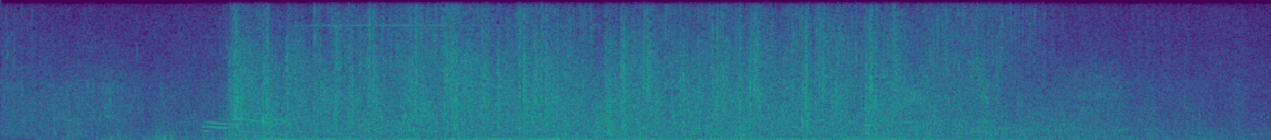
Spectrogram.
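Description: Naval Action ship cannon fire erupts in a sustained, rumbling roar of broadside blasts, booming low and heavy over wind and sea noise, with crackling reports layered through several seconds before fading.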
